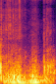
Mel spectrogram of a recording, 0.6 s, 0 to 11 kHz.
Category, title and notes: Sound effects > Objects / House appliances
Folding Fan - Opening
Recorded on my phone (Galaxy Note10+).
open, fan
